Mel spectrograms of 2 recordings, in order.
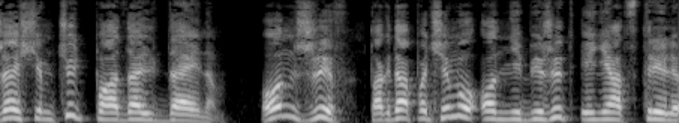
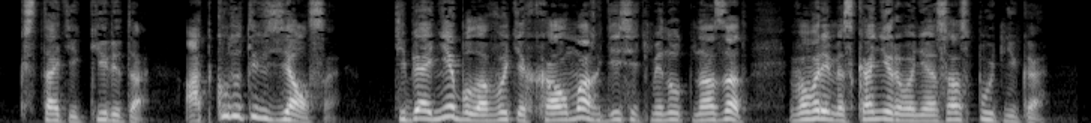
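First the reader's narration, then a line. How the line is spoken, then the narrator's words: Quiet question. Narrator (Russian): она негромко спросила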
